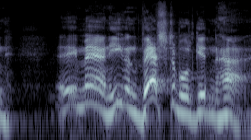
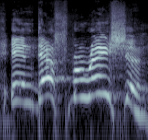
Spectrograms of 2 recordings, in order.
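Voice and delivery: climbing preacher shout; 6 semitones higher, 3 dB louder than usual. Acted. Preacher repeats, rising.

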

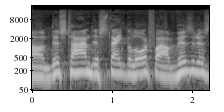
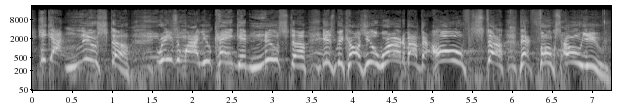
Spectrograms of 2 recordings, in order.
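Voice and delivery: full-force preaching; 9 semitones higher than usual. Acted. Pastor exhorting the congregation, full preaching shout.

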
